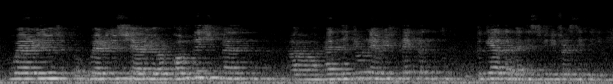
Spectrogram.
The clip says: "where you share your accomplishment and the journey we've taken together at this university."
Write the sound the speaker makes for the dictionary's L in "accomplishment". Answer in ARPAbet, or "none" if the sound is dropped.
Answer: L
